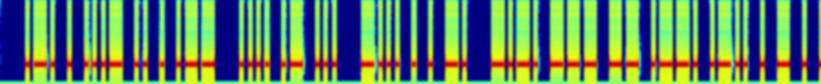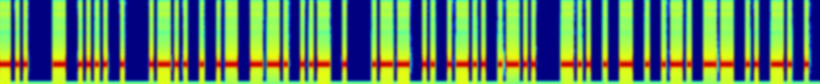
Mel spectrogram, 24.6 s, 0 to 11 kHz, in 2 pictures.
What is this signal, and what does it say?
Morse code, heard as a keyed tone, about 19 wpm, 800 Hz. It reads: REVIEW HAS BEEN COMPLETED THE LEAGUE WILL DETERMINE
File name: ANGLAIS texte clair 3 vitesse 18 mots minute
